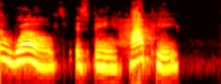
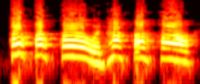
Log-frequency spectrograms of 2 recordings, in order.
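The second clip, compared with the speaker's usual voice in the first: loud jeering ho ho and ha ha; mocking laugh; 4 semitones higher, 5 dB louder than usual. A narrator's reading. Classmates mocking Reg with a loud jeering laugh. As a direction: laugh at him like a bully. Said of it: "they laughed at poor old Reg".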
